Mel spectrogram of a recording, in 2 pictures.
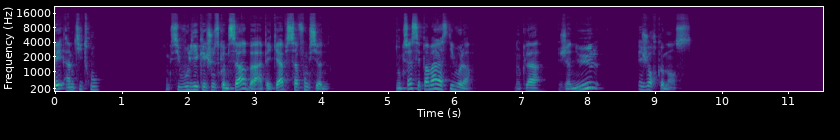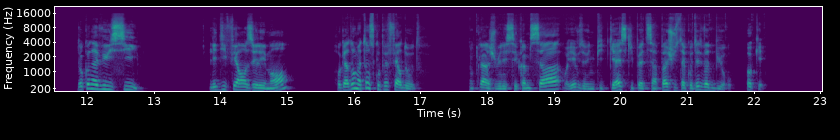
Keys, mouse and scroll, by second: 2.1 scroll, 5.9 z, 10.1 click, 15.4-15.9 scroll, 15.9-23.0 middle drag, 18.3 Tab, 19.9 scroll down 1, 22.8 scroll up 1.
